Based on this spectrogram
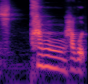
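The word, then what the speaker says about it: cittaṃ: 그래서 가장 가까운 게 이응입니다. 그래서 그냥 편하게 우리가 할 땐 치탕하고 이응으로 발음을 해버려요.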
